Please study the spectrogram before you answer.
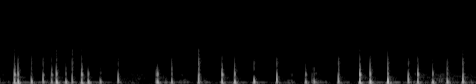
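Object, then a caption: Small plastic earphone case. Long nails tap and scratch a small, hollow black plastic Sony earphone case in a quick, uneven run of about 25 short, dry hollow knocks with a plopping tone. Each tap stops almost instantly, and faint scratching fills the gaps between them.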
